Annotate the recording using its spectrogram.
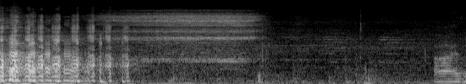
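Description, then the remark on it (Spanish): A person snoring: a quick run of rough, voiced pulses gives way to a long, airy hiss of breath that fades into quiet. It is moderately loud. “es, un poco que ronca como se ríe, ¿no?”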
